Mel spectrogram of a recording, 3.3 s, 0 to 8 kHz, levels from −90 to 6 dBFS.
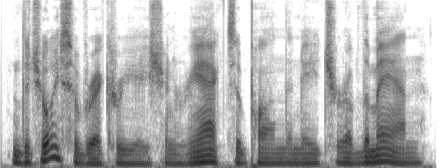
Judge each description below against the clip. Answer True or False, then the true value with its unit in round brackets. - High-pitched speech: False (95 Hz)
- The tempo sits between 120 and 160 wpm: False (200 wpm)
